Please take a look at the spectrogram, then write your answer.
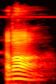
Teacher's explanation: Jadi getarannya tidak boleh lebih dari 2 getaran. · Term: huruf ra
